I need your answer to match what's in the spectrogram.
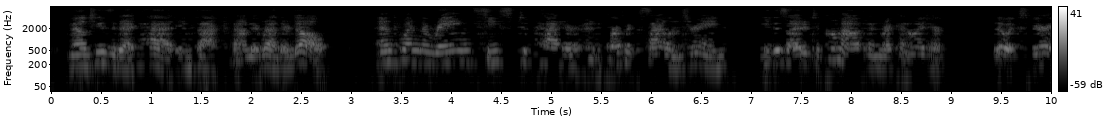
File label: female synthconv 130ms 1m; SiSEC08; SiSEC underdetermined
